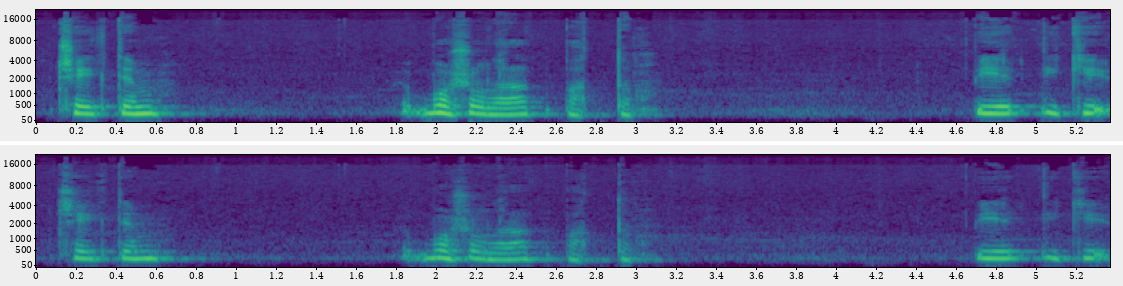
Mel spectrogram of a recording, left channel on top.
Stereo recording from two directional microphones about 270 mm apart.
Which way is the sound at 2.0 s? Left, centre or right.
Left.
